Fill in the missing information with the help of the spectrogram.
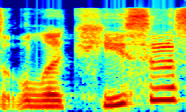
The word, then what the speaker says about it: Lachesis: Yeah, Emma says it's pronounced Lachesis, so I guess we'll go with that.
